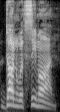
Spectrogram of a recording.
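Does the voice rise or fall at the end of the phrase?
fall. The voice falls at the end, like a statement. The title declares that one is done with the company. The speaker calls it wrong.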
